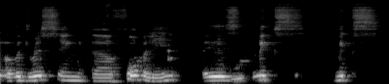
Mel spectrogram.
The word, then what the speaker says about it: Mx: some people want to pronounce it more mux as if it was a u in between so to not uh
